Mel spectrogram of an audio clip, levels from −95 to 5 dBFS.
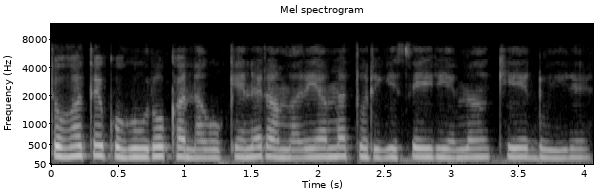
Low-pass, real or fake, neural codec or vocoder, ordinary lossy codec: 7.2 kHz; fake; codec, 16 kHz, 2 kbps, FunCodec, trained on Chinese and English, 25 frames a second; AAC, 48 kbps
